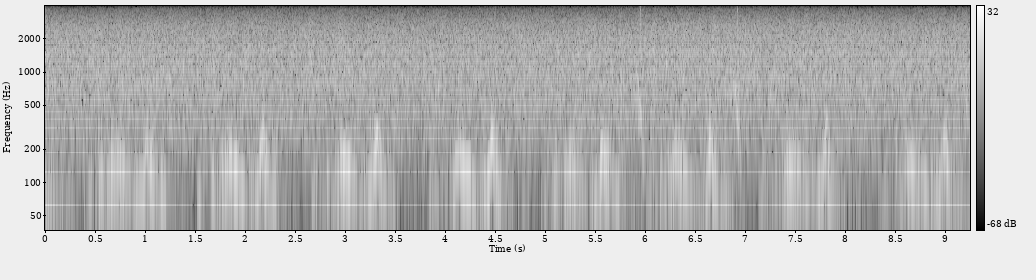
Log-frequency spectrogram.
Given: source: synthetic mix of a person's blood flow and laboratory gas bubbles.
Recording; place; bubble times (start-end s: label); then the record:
Doppler ultrasound of blood flow; precordium
5.72-5.82 s: bubbles
5.88-6.02 s: bubbles
6.18-6.26 s: bubbles
6.84-7.00 s: bubbles
From the record:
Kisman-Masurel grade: 222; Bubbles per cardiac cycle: several, 3 to 8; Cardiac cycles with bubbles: 10 to 50%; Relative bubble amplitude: moderate (0.250 to 0.450); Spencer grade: 2 (many but less than half of the cardiac periods contain bubble signals, singularly or in groups); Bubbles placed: only in the low amplitude regions of the cardiac cycle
